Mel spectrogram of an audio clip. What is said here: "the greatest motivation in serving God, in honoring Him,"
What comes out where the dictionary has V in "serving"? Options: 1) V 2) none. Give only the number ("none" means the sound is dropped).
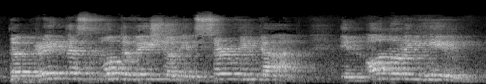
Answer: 1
